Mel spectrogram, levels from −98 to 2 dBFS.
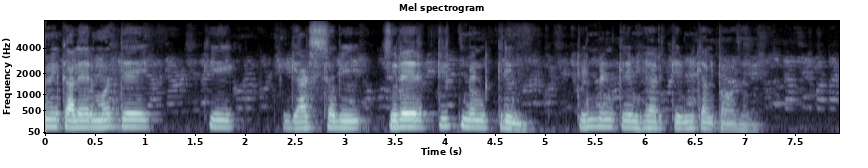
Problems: constant background noise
